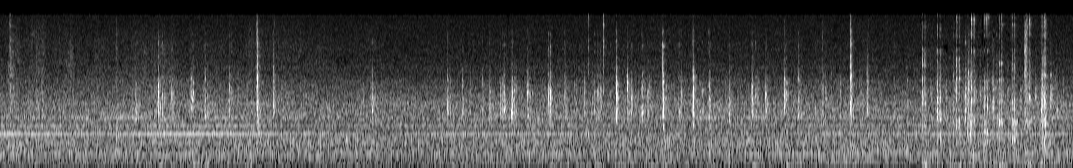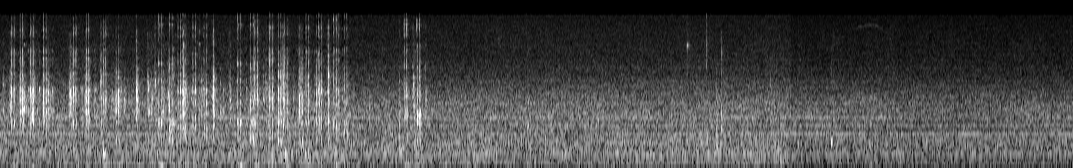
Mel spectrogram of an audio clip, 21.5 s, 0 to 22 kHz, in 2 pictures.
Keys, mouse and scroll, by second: 8.2 click, 8.9-15.2 typing.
